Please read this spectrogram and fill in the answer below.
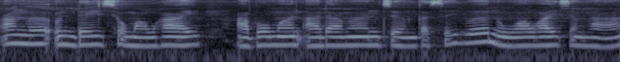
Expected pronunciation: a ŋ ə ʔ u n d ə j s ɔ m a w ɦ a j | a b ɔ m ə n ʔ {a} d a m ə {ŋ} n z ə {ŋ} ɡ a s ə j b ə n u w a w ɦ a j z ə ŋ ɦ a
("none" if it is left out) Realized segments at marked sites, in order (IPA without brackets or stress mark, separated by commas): a, none, ŋ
